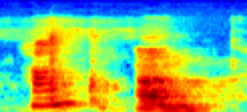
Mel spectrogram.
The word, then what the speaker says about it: Hung: Hung, yeah.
